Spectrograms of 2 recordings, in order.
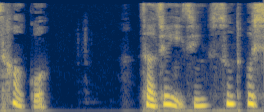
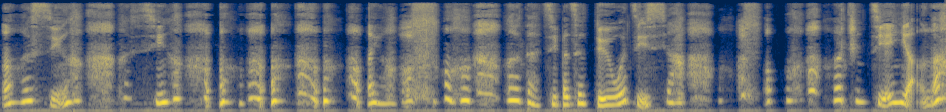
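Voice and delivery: coy protest broken by moans; higher-lifted words between gasps; moaning, coy woman; 6 semitones higher than usual. A narrator's reading. Character moans while agreeing to call. (娇嗔地喘息呻吟)

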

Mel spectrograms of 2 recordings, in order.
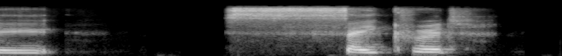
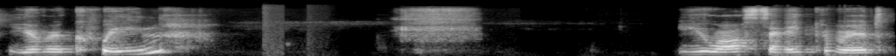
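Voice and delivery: solemn affirmation. Real, not acted. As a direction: speak each line as a sacred promise. Slow solemn affirmations, long pauses.

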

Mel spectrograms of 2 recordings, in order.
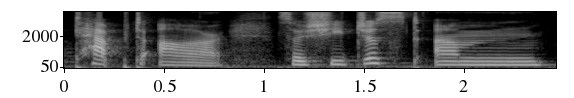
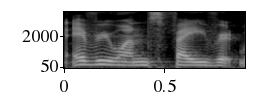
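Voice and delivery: ordinary talk, nothing marked

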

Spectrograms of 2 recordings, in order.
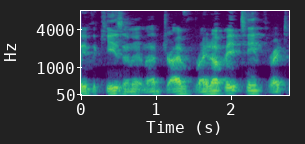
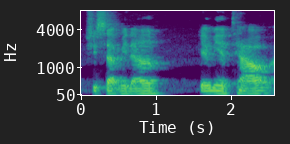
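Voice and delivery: normal talking voice

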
